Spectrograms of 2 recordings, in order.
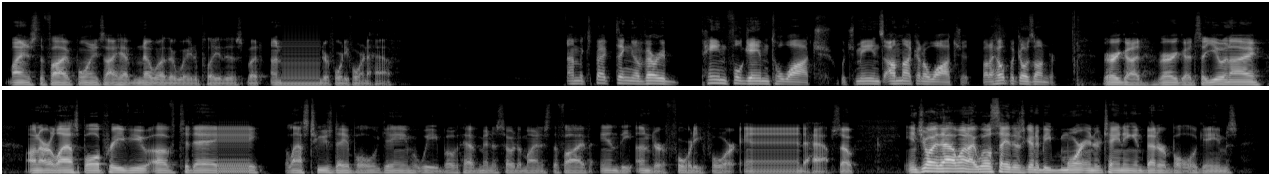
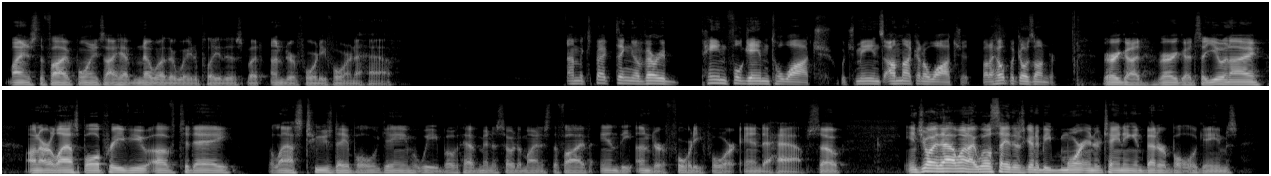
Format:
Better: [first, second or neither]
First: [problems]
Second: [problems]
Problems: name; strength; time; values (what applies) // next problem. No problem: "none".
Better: second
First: audio freezing; at 3 s, at 15 s and at 20 s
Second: none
